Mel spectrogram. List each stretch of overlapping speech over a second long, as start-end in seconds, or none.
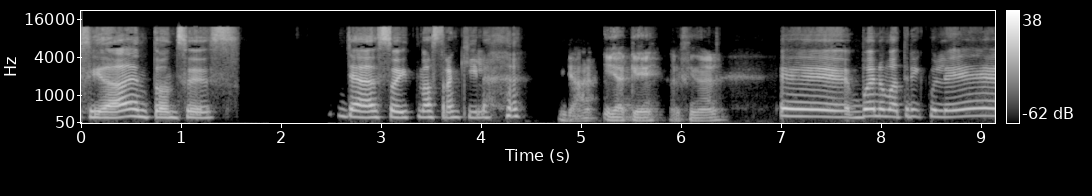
none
